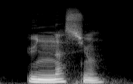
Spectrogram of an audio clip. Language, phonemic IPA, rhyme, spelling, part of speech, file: French, /na.sjɔ̃/, -ɔ̃, nation, noun, Fr-nation.ogg
- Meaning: nation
